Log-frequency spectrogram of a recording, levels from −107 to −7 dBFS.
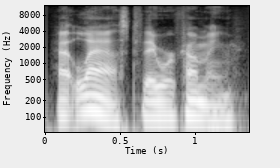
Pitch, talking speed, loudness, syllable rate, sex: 95 Hz, 220 wpm, -15 LUFS, 6.0 syllables/s, male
